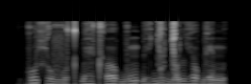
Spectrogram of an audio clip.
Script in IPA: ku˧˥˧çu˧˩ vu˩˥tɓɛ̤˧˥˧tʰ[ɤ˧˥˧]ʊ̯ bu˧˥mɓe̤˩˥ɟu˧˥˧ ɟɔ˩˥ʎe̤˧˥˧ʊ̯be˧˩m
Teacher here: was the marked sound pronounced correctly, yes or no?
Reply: yes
